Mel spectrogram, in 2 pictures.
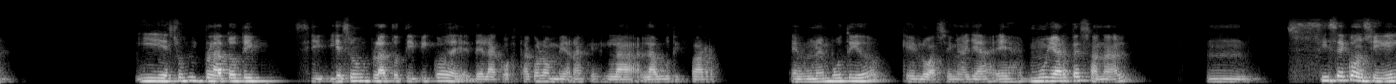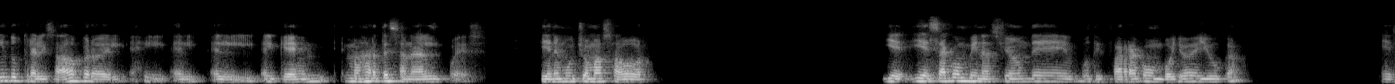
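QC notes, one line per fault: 1.55–3.37 s, repeated packet loss (robotic sound): a run of brief dropouts, the longest about 40 ms, with roughly 140 ms of sound missing in total. Each hole is bridged by stretching the preceding sound, about 8% of the stretch, so the passage turns choppy. On a spectrogram, smeared, flattened harmonic slivers interrupt the speech under a top edge near 12 kHz, which fits a call codec. The waveform shows stuttering, repetitive envelope segments.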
